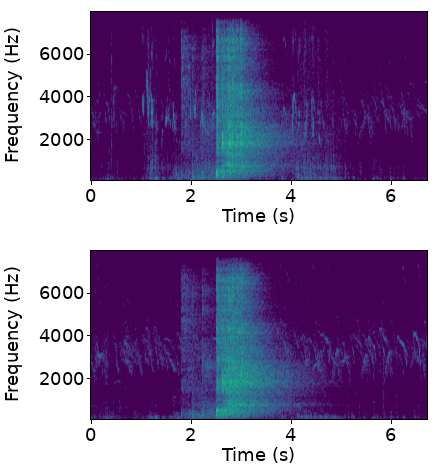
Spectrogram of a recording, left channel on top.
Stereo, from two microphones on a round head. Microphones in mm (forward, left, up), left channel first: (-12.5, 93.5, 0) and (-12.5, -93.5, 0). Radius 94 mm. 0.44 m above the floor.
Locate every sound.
1.8 s a pop: 30° left (ahead or behind), 0.7 m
